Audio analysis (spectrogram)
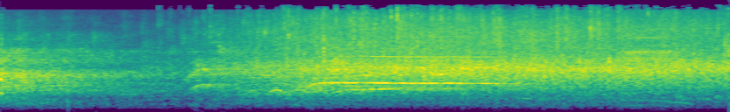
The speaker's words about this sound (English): I'm presuming every woman who clapped there has done this the first time someone comes on your face.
